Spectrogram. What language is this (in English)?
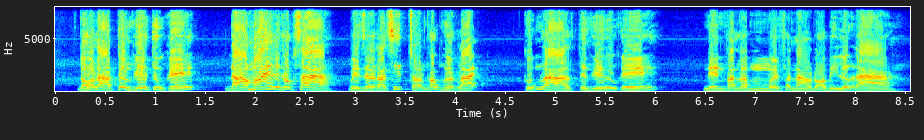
Vietnamese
